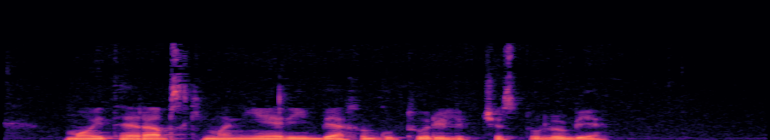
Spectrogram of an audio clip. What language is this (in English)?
Bulgarian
